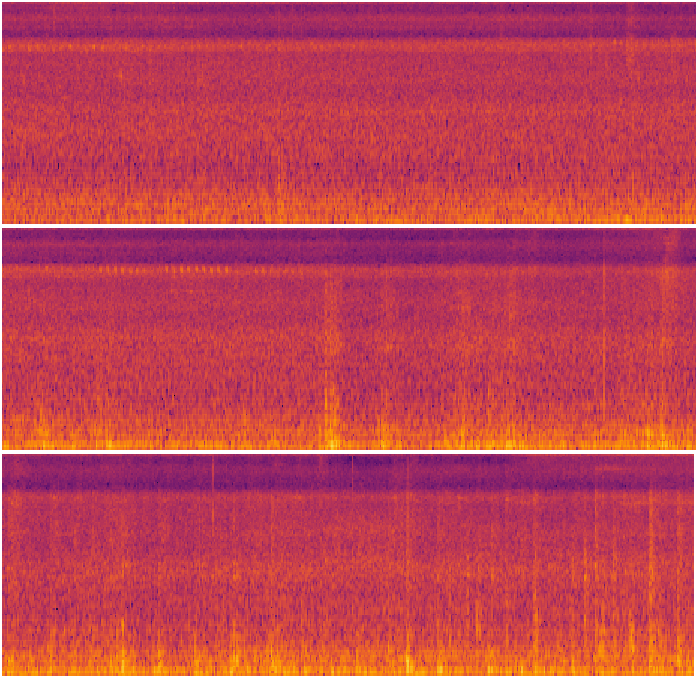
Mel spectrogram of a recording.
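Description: A train rumbles steadily along, growing louder as it picks up speed.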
